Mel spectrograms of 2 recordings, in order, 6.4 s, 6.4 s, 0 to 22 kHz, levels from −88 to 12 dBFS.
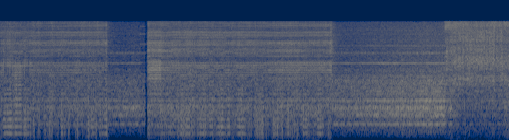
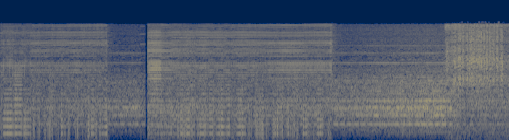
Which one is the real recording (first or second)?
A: second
